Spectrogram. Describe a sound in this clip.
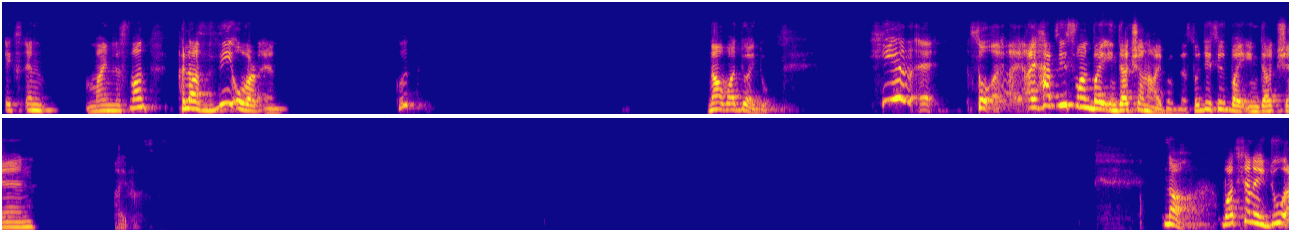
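A man explains calmly over an online call, pausing between phrases.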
